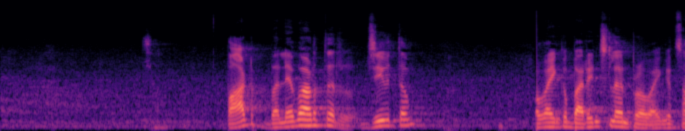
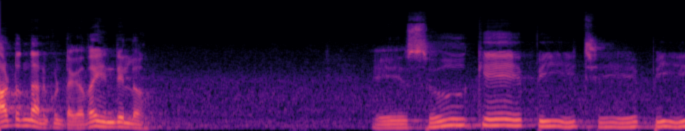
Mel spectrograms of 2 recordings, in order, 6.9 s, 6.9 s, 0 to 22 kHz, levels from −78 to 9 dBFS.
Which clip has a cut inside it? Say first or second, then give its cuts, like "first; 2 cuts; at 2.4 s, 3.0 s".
first; 1 cut; at 5.3 s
